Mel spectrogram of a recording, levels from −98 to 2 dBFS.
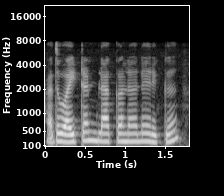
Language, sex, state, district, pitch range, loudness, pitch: Tamil, female, Tamil Nadu, Nilgiris, 210-225 Hz, -16 LUFS, 220 Hz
